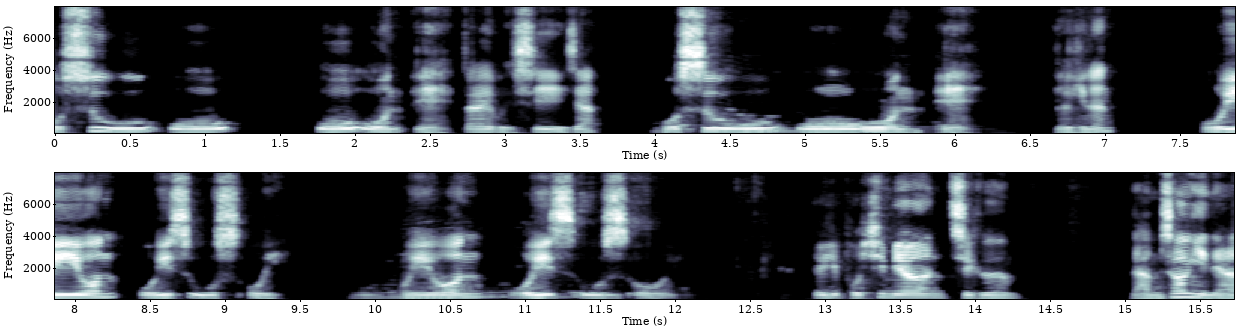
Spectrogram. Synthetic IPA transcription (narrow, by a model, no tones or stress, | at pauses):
osʰɯuo | oonet͈aɾaeboɭɕ͈ʰiːd͡ʑa | osʰɯuoone | jʌɡinɯn | oiwonois͈ʰɯosʰɯoi | oiwonoisʰɯosʰɯoi | jʌɡipoɕʰimjʌnt͡ɕiɡɯm | namsʰʌŋiɲa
